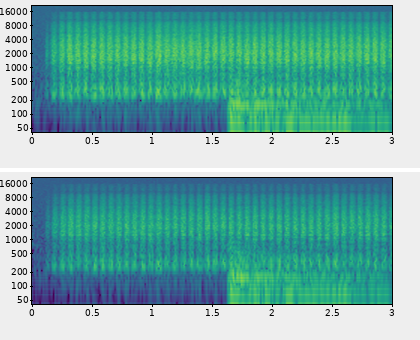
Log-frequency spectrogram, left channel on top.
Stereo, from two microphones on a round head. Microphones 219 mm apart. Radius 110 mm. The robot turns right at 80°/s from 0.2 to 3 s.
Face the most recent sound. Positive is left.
turn(degrees=15)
